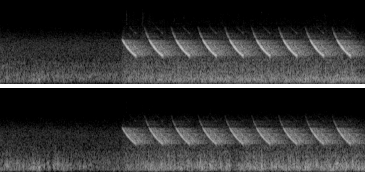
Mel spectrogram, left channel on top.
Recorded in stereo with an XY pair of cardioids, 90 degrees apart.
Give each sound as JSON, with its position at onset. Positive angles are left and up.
{"t": 1.2, "sound": "an alarm", "azimuth_deg": 50, "distance_m": 1.0}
